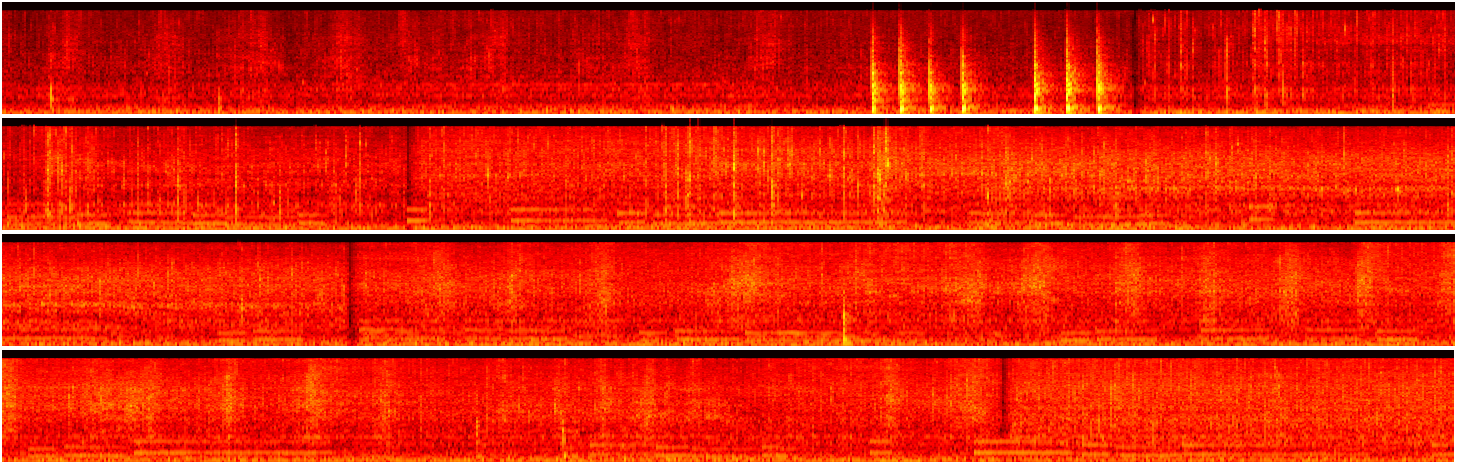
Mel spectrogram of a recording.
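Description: Food sizzling in a nonstick frying pan while it is stirred with a wooden spatula: tube seasoning paste in sesame oil at first, then pork and sliced onions. The sizzle grows louder after about eight seconds. A quick run of sharp knocks comes about four seconds in.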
